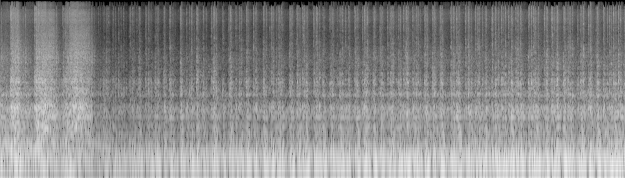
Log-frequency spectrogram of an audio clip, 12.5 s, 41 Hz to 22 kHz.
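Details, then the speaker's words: Ford 351 Cleveland at 354 ci, 615 hp, stock iron 4V heads, APD 1050 cfm carburettor, crank trigger, on a run stand after sitting 8 years: it cranks and catches quickly, then settles into a lumpy, loud but steady open-header idle with no knocks or misses. "But man, she fired up good. Those headers sound bad. 615 horsepower, 354 cubic inch all stock iron 4V heads."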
